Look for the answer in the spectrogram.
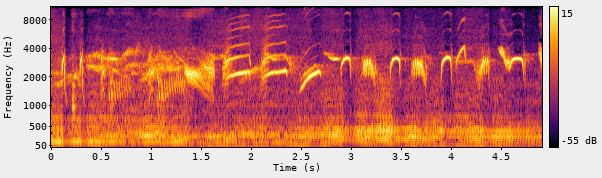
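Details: Caged, tame Chinese hwamei giving a mix of harsh scratchy notes and a run of loud rising whistled phrases, repeated rapidly, over a steady low hum.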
